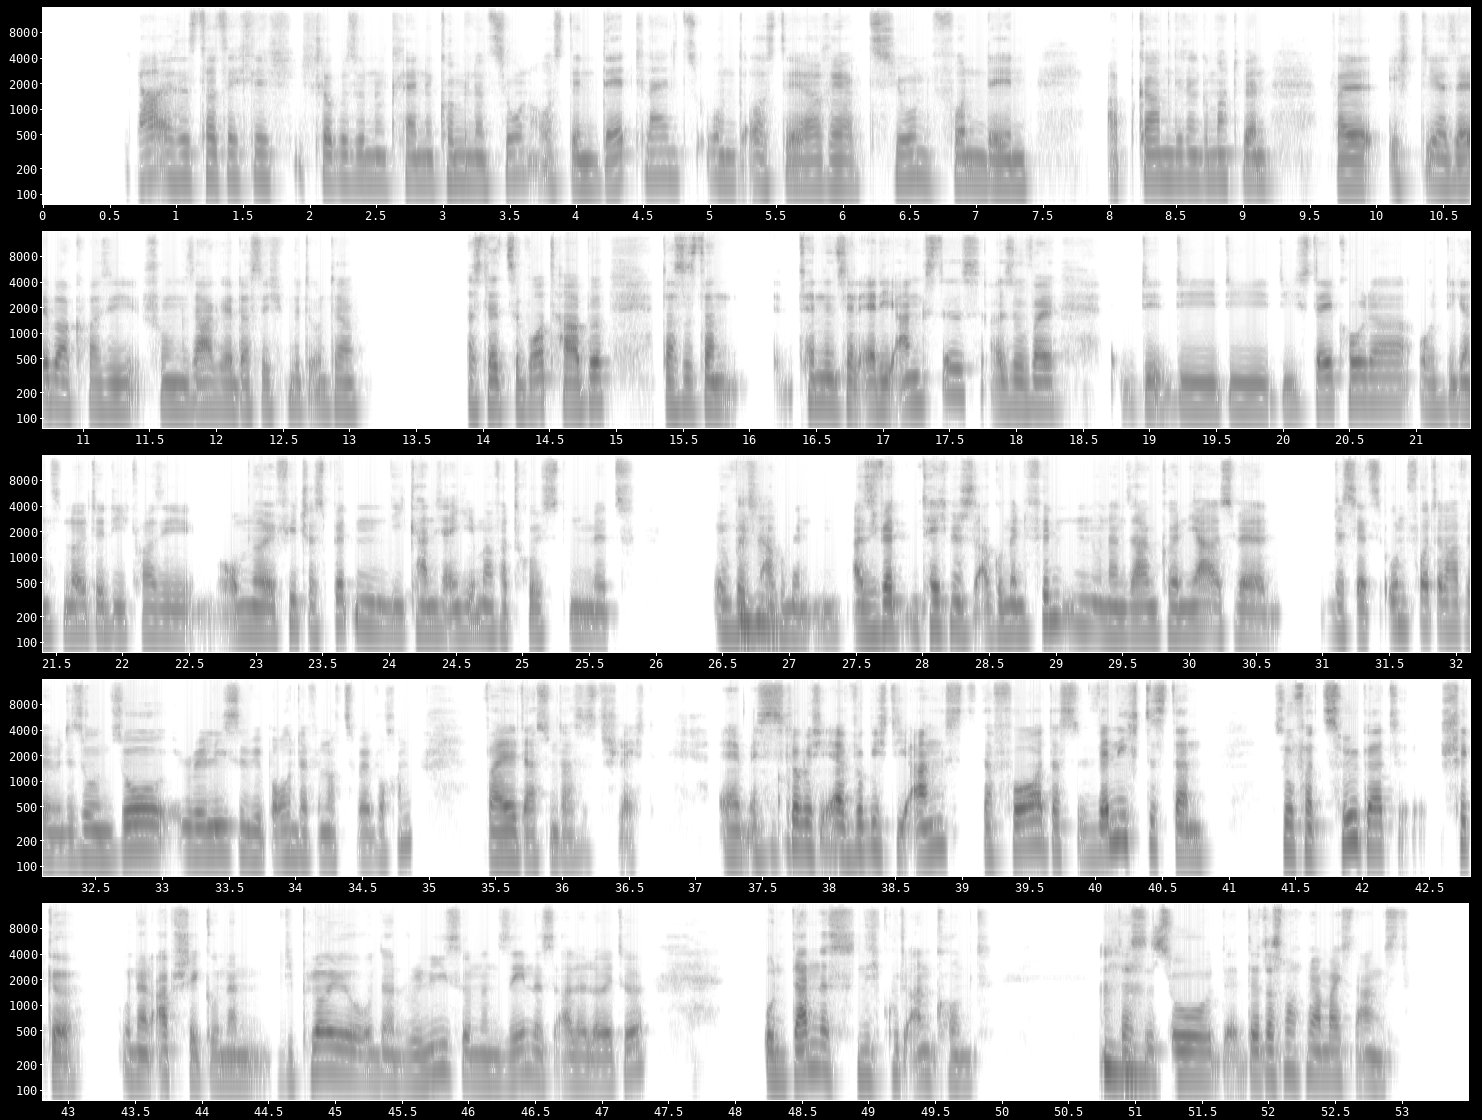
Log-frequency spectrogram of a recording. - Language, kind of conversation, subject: German, advice, Wie blockiert mich Perfektionismus bei der Arbeit und warum verzögere ich dadurch Abgaben?
- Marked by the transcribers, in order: in English: "releasen"; in English: "deploye"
